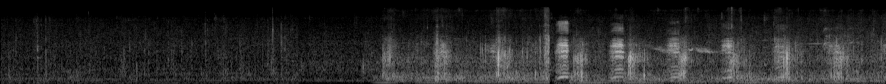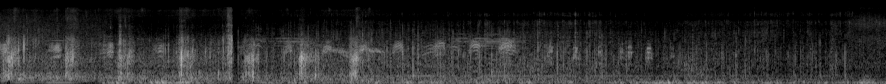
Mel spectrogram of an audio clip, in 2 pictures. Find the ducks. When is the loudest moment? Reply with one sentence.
The volume of the ducks peaks at 6 seconds.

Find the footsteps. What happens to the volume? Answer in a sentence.
The loudness of the footsteps stays about the same.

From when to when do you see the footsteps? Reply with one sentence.
The footsteps can be heard from 3.8 to 12.7 s.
